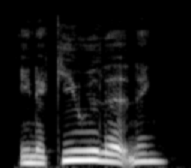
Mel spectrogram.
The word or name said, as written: energiudladning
